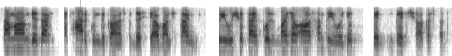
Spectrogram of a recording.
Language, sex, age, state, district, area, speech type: Kashmiri, male, 30-45, Jammu and Kashmir, Srinagar, urban, conversation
